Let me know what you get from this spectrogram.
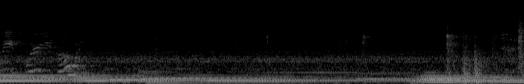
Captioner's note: rain sounds. Music starts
